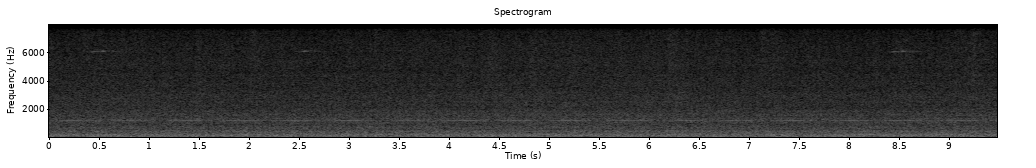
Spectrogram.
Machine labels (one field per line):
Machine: fan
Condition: abnormal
